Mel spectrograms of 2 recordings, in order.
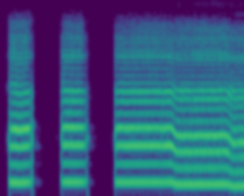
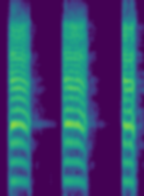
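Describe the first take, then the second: First: It is said in a moderate spoken voice. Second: It is said very harshly and intensely.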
